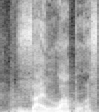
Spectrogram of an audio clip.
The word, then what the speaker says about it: xylopolist: what is a xylopolist well how do you spell it it's x y l o p o l i s t zylopolis i had to look it up xylopolist is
